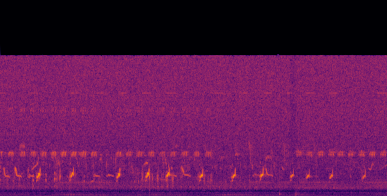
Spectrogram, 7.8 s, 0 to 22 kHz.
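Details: Pied avocets at the Séné nature reserve in the Gulf of Morbihan, on 29 April 2023 in spring when the first chicks have hatched, give short, clear, fluty 'kluit' notes irregularly about every half second, over a low rumble.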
